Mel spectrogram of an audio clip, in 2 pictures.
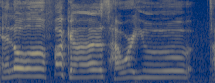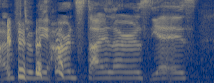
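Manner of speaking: funny high, slow, drawn-out voice. Imitating a hardstyle YouTuber from Spain greeting viewers: imitating Fuckable Team's funny voice. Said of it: "his voice is so funny".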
